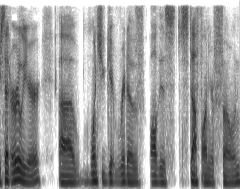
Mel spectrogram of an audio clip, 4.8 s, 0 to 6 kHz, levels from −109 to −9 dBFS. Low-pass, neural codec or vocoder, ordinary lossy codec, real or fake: 5.4 kHz; vocoder, 44.1 kHz, 128 mel bands every 512 samples, BigVGAN v2; MP3, 48 kbps; fake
